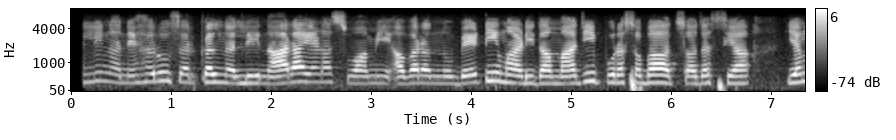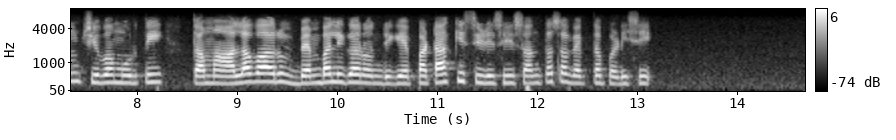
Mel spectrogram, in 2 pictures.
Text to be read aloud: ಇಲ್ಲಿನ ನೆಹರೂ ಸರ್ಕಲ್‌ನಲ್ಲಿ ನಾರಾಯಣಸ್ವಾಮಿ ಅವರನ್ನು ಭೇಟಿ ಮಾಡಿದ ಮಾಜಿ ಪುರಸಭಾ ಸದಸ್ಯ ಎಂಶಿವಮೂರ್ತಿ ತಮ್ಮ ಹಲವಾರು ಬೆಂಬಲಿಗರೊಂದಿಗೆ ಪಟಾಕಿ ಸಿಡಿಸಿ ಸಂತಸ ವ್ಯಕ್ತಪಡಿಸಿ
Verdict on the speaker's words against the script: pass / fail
pass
